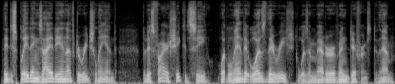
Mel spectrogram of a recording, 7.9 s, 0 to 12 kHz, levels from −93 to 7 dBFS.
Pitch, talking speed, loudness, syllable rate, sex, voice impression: 95 Hz, 205 wpm, -17 LUFS, 5.3 syllables/s, male, very masculine, very adult-like, slightly old, very thick, relaxed, powerful, dark, slightly soft, slightly muffled, fluent, very cool, intellectual, very sincere, very calm, very mature, very friendly, very reassuring, unique, slightly elegant, wild, slightly sweet, slightly lively, very kind, slightly modest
